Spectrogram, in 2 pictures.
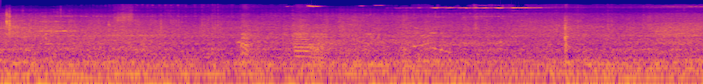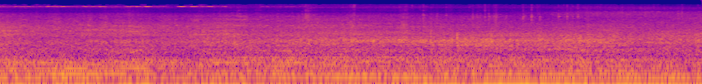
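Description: Cars drive past through a crossing.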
